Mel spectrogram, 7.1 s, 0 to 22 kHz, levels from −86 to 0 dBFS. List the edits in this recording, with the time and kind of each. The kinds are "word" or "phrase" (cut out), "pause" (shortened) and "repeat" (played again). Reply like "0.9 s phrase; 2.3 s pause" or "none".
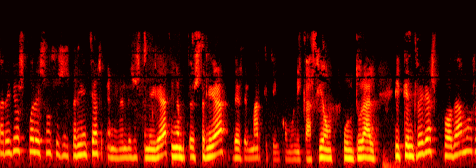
5.1 s pause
